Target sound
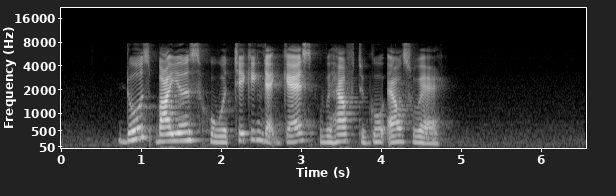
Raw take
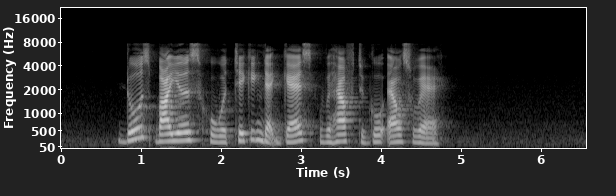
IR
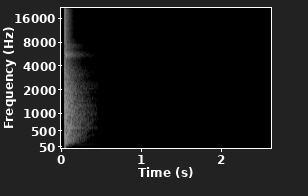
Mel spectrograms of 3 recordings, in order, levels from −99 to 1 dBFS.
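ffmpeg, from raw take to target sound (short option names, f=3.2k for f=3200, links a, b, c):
-filter_complex "[0:a]asettb=1/sr,asplit=3[a][b][c];[a]atrim=end=2.074[d];[b]atrim=start=2.07:end=3.06,asetpts=PTS-STARTPTS,afade=t=in:d=0.004:c=qsin,afade=t=out:st=0.986:d=0.004:c=qsin,tiltshelf=f=970:g=-7.5[e];[c]atrim=start=3.056[f];[d][e]acrossfade=d=0.004:c1=hsin:c2=qsin[g];[g][f]acrossfade=d=0.004:c1=qsin:c2=hsin,acrossover=split=140|850|1800[h][i][j][k];[h]acontrast=34[l];[i]asplit=2[m][n];[n]adelay=12,volume=-2.5dB[o];[m][o]amix=inputs=2:normalize=0[p];[l][p][j][k]amix=inputs=4:normalize=0,volume=5dB"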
